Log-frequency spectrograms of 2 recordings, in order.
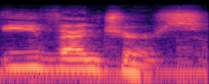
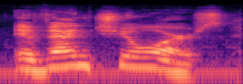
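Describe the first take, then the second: First: It begins with a separate 'ee', then 'ventures'. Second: It begins with the word 'event', then 'yours'. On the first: The speaker calls it right. "it's E Ventures" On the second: The speaker calls it wrong. "I keep um, pronouncing that incorrectly"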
